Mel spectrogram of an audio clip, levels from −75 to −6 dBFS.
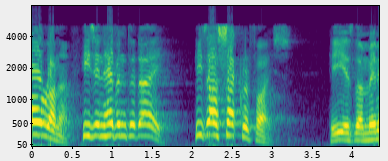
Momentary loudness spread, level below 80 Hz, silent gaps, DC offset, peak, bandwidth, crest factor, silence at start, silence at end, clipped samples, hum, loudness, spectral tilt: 14 LU; -46 dBFS; none; under 0.1%; 0 dBFS; 7.2 kHz; 10 dB; 0 s; 0 s; 0.9%; none; -11 LUFS; -7 dB/octave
